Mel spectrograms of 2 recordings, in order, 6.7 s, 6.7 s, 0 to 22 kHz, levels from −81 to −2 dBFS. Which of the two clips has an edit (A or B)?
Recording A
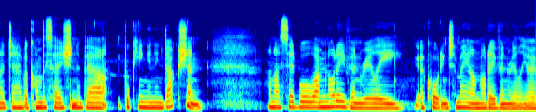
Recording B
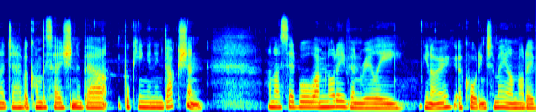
A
